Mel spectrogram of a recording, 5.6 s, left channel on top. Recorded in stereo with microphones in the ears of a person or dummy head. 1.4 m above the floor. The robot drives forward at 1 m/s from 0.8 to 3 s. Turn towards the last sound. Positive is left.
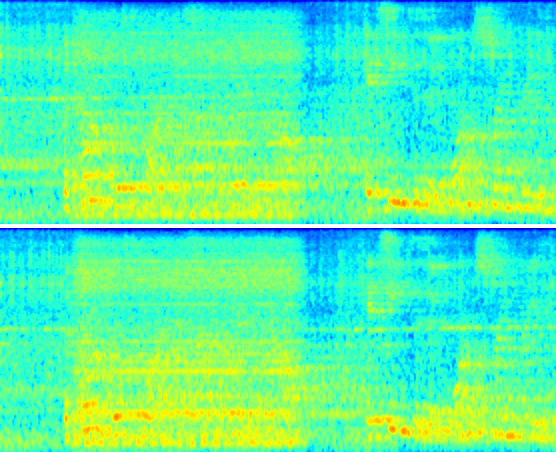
turn(degrees=70)  # may be behind; listen again after turning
